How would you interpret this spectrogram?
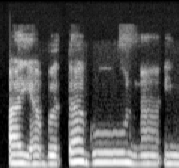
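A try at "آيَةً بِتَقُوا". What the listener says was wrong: Ayah betagu. Jangan tagu. Jangan tagu kayak go bahasa Indonesia. Tagu. Ujung tenggorokan. Ayah betagu.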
